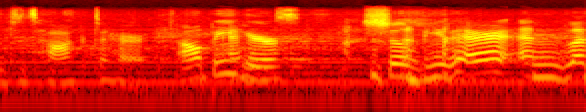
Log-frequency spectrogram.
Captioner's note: laughs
